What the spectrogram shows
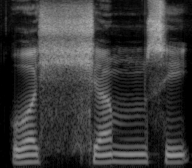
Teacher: واو کو ملا رہے ہیں شین کے ساتھ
